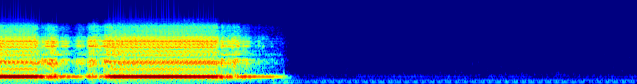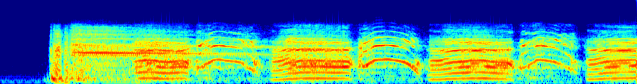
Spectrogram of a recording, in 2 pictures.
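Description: Cartoon sound effects. First comes a steady, distorted honk-like tone lasting about a second and a half. After a pause of about two seconds comes a run of about five squawking, goose-like cries that rise and fall in pitch.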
